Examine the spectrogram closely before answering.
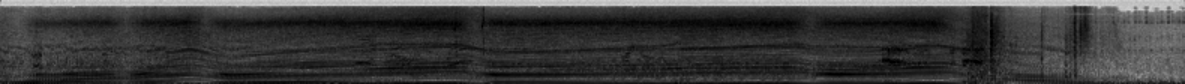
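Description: A motorcycle engine revs and roars, rising and falling in pitch as it shifts gears.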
